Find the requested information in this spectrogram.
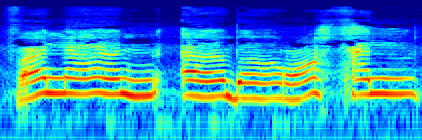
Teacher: alif lam qamariyah, bunyikan lam yang mati ni dengan jelas tanpa lantunan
